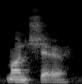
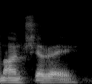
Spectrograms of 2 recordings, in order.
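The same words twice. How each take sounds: First: Mon cher ending like "share"; unsure French pronunciation. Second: Mon cher ending in an extra "ay"; unsure French pronunciation. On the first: Host correcting uncertain French, mon cher said share. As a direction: try mon cher with no extra syllable, softer. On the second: Host unsure of French, mon cher said share-ay. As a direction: try mon cher as mon share-ay, low and soft. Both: Real, not acted. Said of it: "However that's pronounced".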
